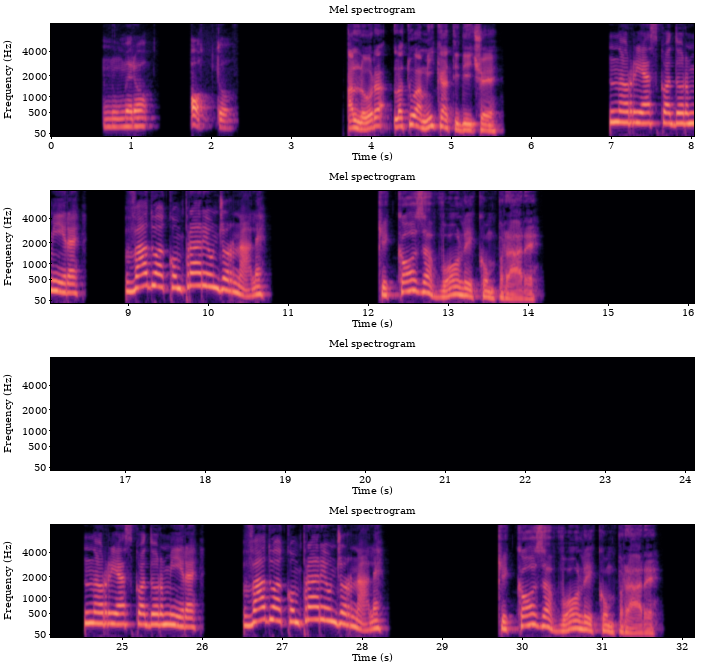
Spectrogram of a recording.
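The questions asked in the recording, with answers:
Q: Che cosa vuole comprare?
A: Un giornale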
